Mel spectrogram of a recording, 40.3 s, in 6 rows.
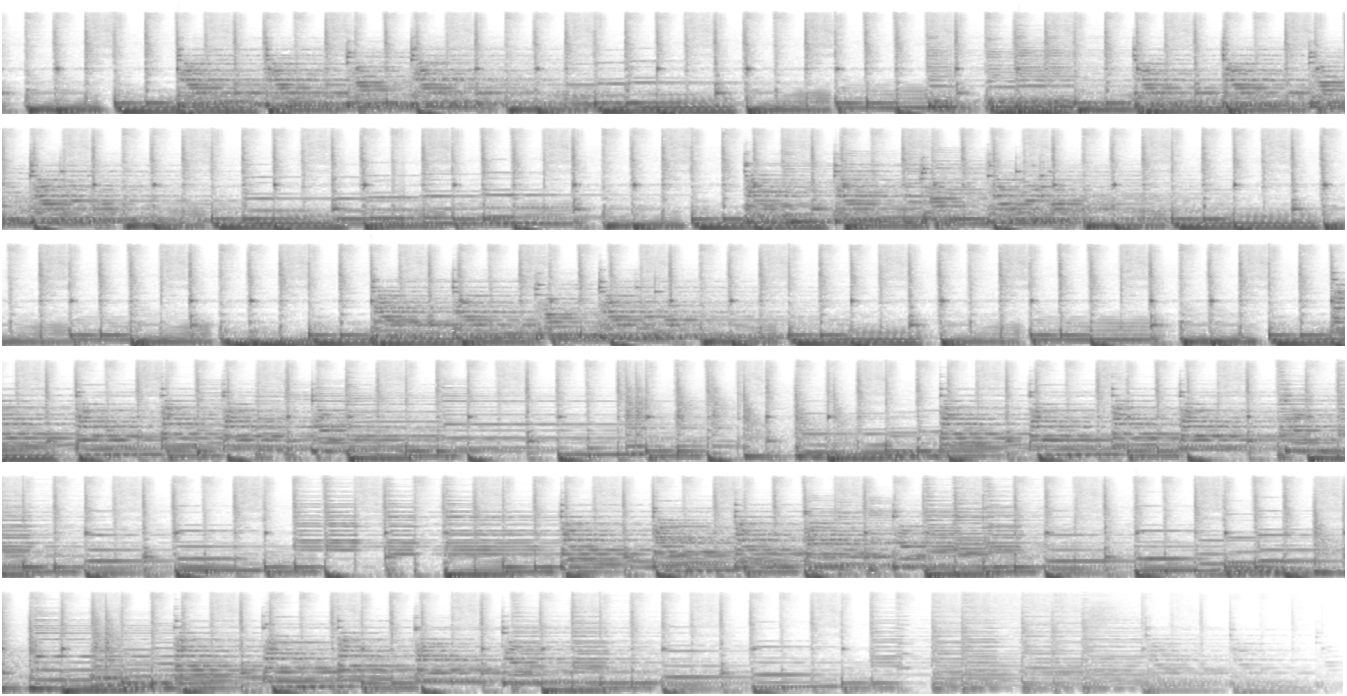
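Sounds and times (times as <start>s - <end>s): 
mambo music: 0.0s - 40.2s.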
